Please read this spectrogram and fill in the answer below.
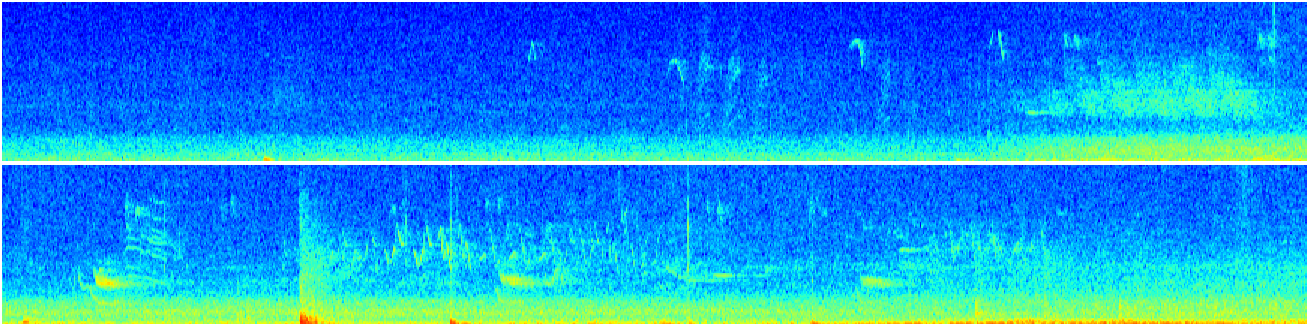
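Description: Faint steady hum of a honey bee swarm clustered on a tree branch. About eight seconds in it gives way to louder woodland sound: scattered birdsong, a low rumble that grows toward the end, and two sharp thumps about a second apart in the middle.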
